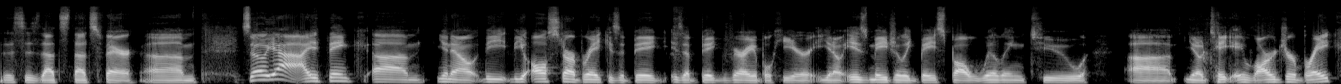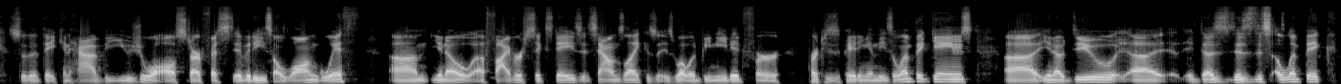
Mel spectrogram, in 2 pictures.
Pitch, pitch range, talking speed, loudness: 100 Hz, 95-110 Hz, 190 wpm, -16 LUFS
